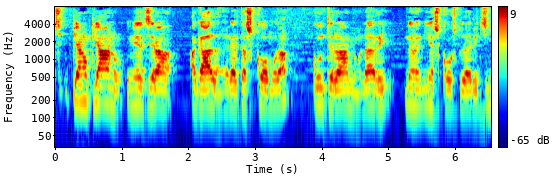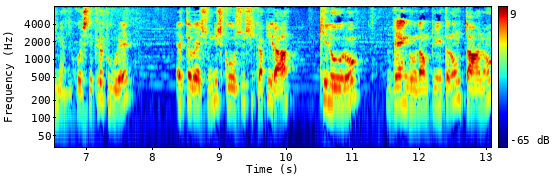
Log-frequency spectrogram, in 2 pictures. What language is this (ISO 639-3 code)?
ita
